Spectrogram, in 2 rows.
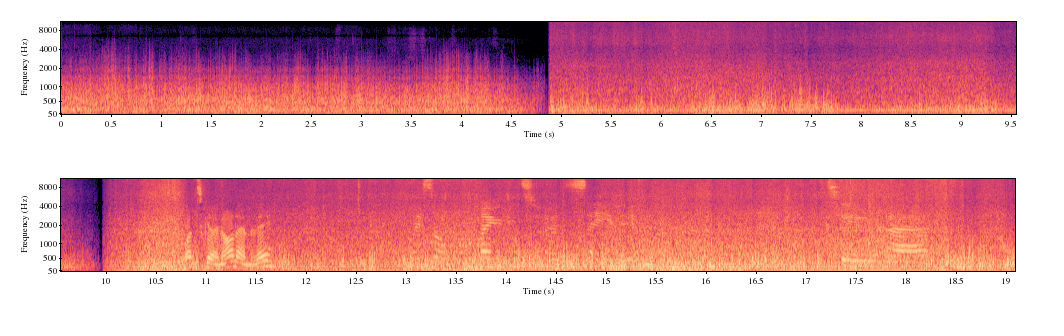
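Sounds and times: rush of sea water: 0.0s - 3.6s, 4.8s - 19.0s
wind buffeting microphone: 0.0s - 19.0s.

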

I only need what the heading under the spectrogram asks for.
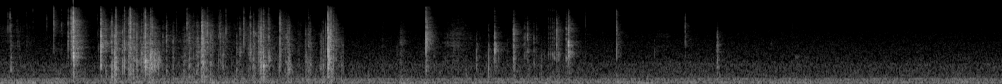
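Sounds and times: plastic film peeling crackles: 0.0s - 3.4s, 4.2s - 6.3s.

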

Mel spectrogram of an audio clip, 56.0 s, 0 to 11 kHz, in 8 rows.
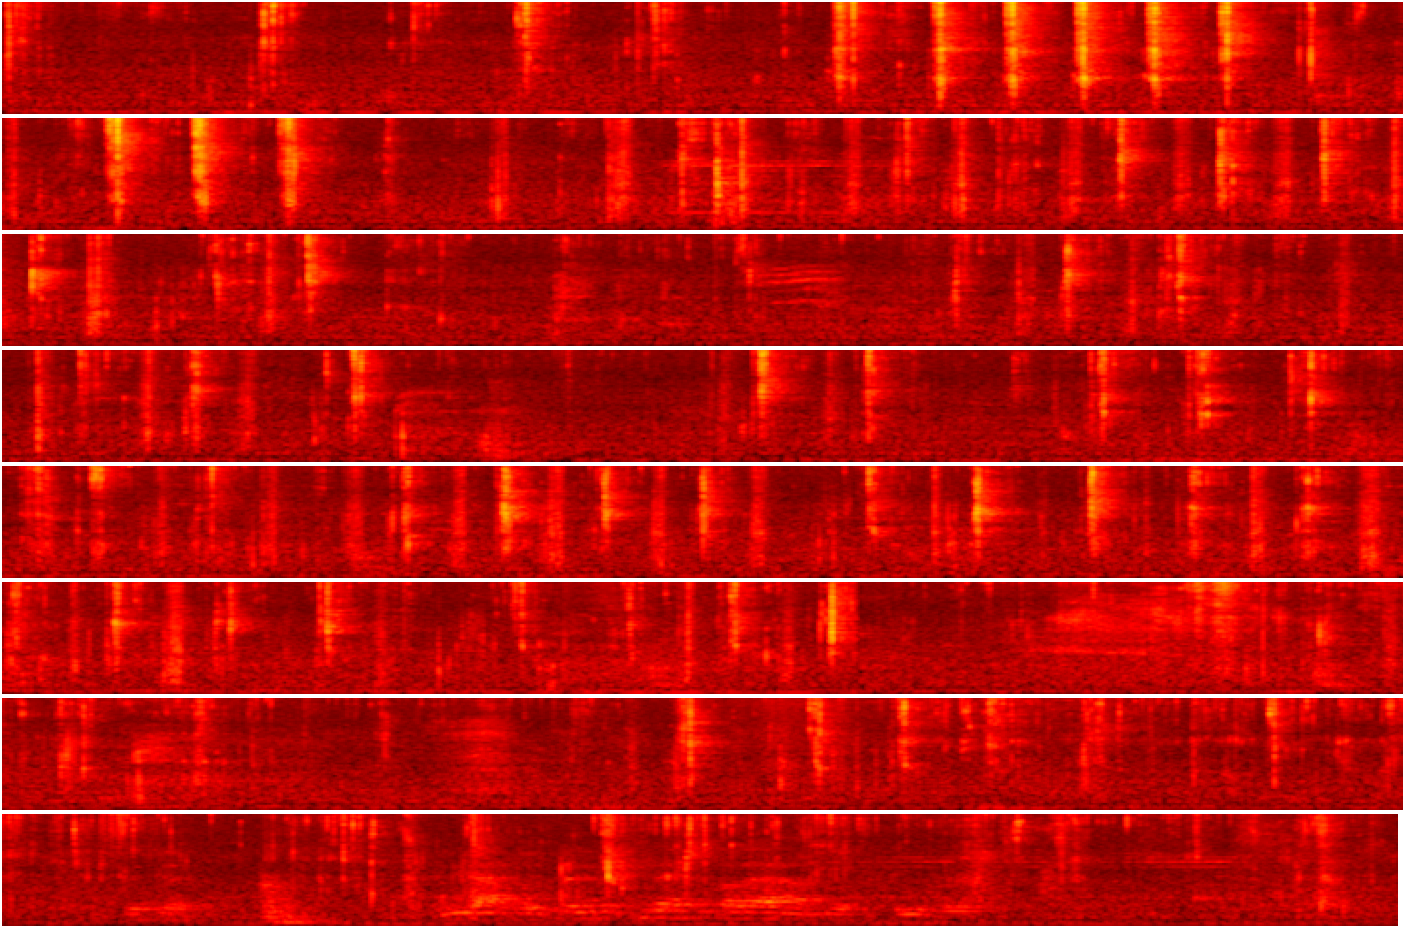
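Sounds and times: person chewing fried fish: 0.0s - 56.0s.

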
